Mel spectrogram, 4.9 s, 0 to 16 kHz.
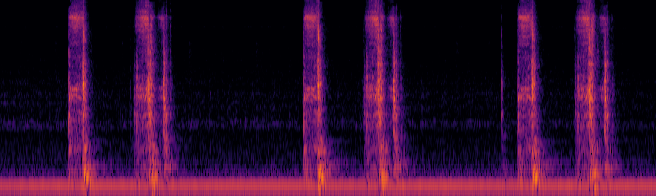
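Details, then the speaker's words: Removed Honda electric trunk release latch on the bench, 12 V applied to the correct terminal: short whirring buzzes in pairs under half a second over a steady low hum as the small motor drives the latch; normal actuator operation. "that piece moves you can hear the little motor go and in fact let me see if there's a a draw on that when it hits a stop yeah you can keep that engaged and burn the motor up"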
